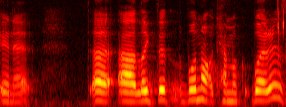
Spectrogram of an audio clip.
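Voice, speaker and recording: A woman speaks with ordinary pitch variation. The recording is very clean, with a silent background. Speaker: singer-songwriter. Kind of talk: casual interview. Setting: studio. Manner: loud; halting, many fillers.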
